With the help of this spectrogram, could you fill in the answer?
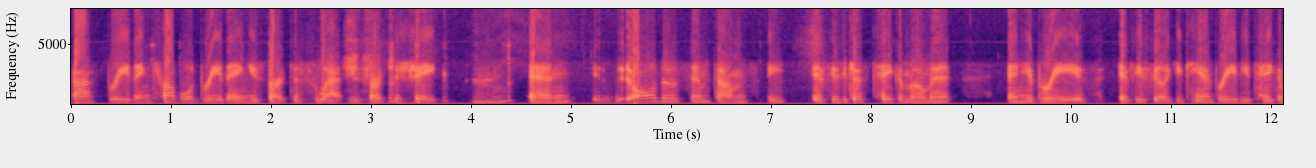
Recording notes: WNAV News Director. Has in studio part-time WNAV news anchor. Our guest, via phone.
